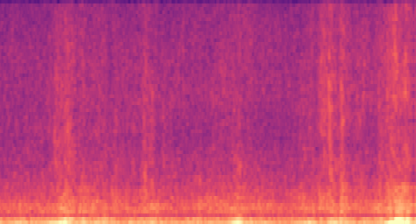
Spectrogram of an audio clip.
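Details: A swarm of bees out of its hive, buzzing steadily with a low droning hum and a higher overtone. Faint swells in loudness come and go as individual bees pass closer.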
